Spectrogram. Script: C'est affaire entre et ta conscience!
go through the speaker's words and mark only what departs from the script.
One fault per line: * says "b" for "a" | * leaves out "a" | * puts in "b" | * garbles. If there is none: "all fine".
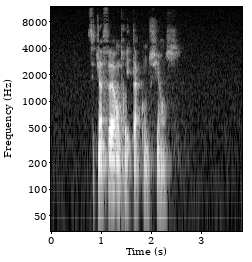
all fine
